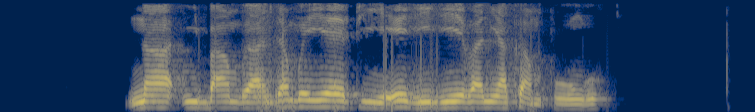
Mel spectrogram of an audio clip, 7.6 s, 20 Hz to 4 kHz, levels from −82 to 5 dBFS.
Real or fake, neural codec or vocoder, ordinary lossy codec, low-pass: real; none; AAC, 16 kbps; 3.6 kHz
